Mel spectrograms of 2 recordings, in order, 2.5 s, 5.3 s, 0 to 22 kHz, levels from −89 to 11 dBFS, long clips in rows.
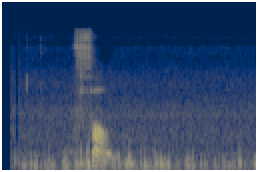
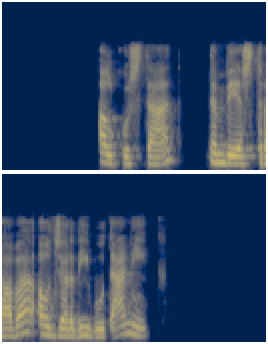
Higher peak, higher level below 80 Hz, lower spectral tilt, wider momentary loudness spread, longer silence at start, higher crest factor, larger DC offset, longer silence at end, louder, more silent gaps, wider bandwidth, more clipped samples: second, -6 dBFS vs -2 dBFS; first, -48 dBFS vs -62 dBFS; first, -5 dB/octave vs -3.5 dB/octave; first, 20 LU vs 10 LU; second, 0.1 s vs 0.95 s; first, 22 dB vs 16 dB; neither; second, 0 s vs 1.2 s; second, -26 LUFS vs -17 LUFS; second, none vs 1.91-2.03 s; first, 11.5 kHz vs 8.2 kHz; neither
